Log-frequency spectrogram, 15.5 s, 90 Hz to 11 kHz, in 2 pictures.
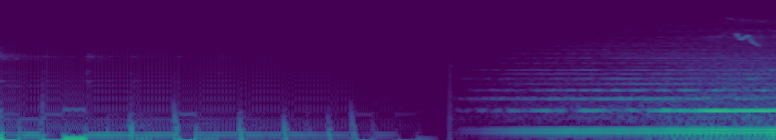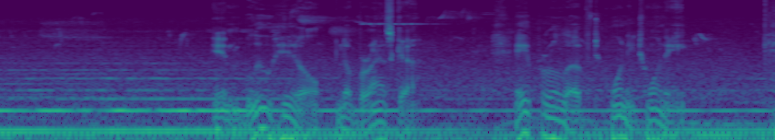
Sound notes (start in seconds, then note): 6.0 brooding music; 7.9 birds chirping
